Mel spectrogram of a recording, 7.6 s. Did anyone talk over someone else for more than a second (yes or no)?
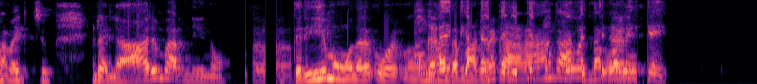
yes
